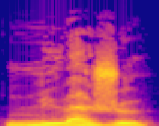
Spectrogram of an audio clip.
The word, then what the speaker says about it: nuageux: Un ciel couvert, un ciel nuageux. This can be quite tricky, but take the time to nuageux. Remember, final X here not pronounced.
